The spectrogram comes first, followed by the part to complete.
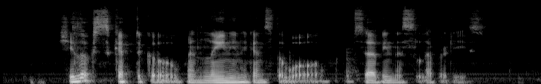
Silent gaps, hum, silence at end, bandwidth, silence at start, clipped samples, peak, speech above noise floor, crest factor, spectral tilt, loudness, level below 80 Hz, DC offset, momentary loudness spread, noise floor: none; none; 0.6 s; 14.5 kHz; 0.4 s; under 0.1%; -2 dBFS; 27 dB; 20 dB; -6 dB/octave; -23 LUFS; -52 dBFS; under 0.1%; 18 LU; -50 dBFS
